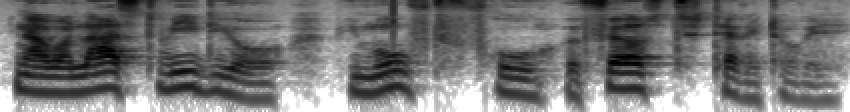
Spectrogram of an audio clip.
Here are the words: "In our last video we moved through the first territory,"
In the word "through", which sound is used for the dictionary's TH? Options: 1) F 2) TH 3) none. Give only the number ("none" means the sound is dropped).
1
